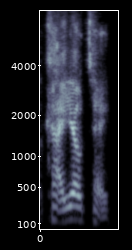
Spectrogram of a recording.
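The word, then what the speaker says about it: Kiot: i o t uh coyote that's an indigenous name that's actually the tribe whose totem is the coyote and it's it's um it's spelt that way and it sounds like coyote or coyote but it's a tribe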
